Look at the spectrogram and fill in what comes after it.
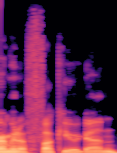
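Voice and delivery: put-on whisper. Acting out what a woman whispered in a man's ear, retelling a whisper. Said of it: "She whispers in his ear".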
